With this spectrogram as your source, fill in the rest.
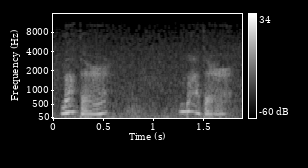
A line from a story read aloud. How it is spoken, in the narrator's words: Gregor said gently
